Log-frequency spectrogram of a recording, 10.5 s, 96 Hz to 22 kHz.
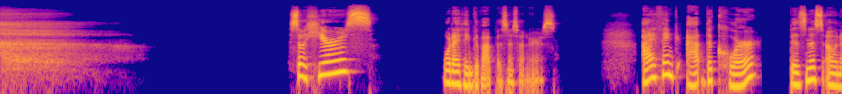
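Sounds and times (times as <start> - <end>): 
long breathy exhale of a deep breath: 0.0 - 1.9
speech: 3.6 - 4.7, 5.6 - 10.5.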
